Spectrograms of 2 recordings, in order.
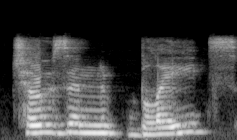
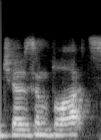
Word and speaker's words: Chosen Blades: don't know why but I kept saying chosen blots and then I realized it was probably blades B A DZ um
